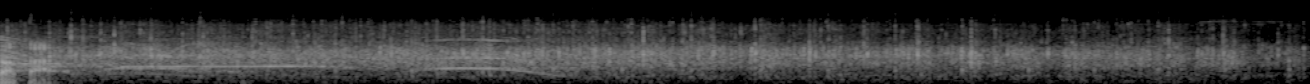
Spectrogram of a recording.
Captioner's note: audience cheering and applauding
